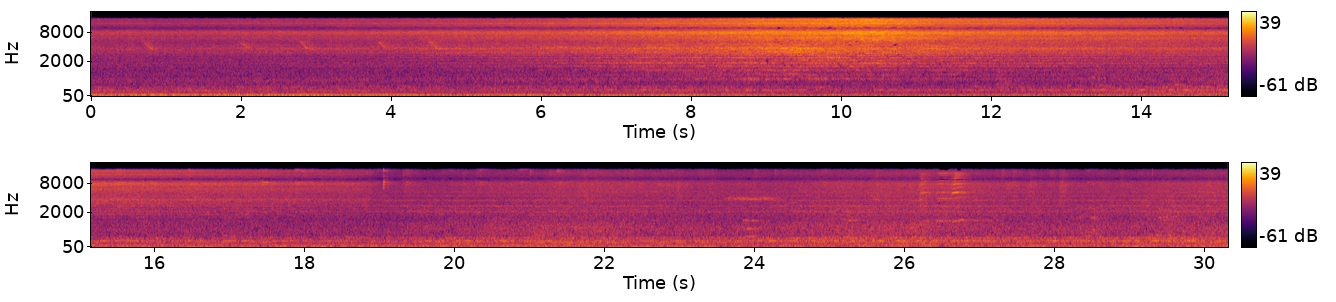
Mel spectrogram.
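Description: A passenger train's coaches rolling slowly past the platform: a steady low rumble of wheels on rails, with a hiss swelling around the middle and a few faint short high squeals later on.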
